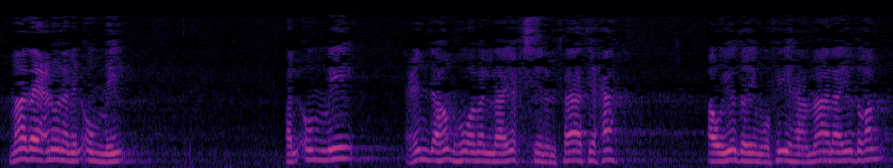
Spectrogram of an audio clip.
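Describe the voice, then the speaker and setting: A man teaching a jurisprudence text to students, reading a passage and then explaining it with examples and repetition. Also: sits high. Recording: dull reverberant hall sound.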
